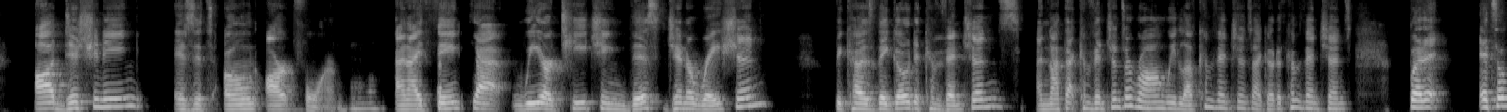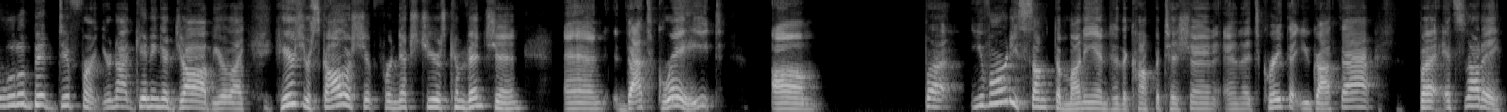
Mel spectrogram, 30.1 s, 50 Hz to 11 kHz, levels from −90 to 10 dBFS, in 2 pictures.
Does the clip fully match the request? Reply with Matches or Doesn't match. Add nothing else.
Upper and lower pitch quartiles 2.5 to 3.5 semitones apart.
Doesn't match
